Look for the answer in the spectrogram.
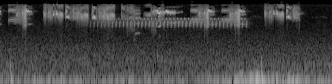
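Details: Anna's hummingbird singing on a branch in Golden Gate Park, San Francisco, California, mixing a steady high buzz with repeated sharp, squeaky, scratchy bursts.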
